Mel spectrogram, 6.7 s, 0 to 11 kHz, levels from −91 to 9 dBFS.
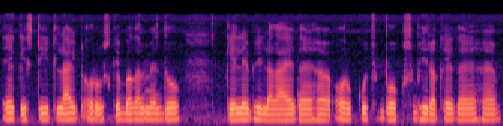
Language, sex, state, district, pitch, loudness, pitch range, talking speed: Hindi, male, Jharkhand, Palamu, 120 Hz, -16 LUFS, 115-125 Hz, 180 wpm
